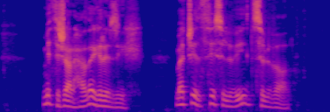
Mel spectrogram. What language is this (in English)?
Kabyle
